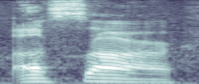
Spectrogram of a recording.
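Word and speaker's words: Ausar: you say it, I got it right there, Asar Thompson.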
